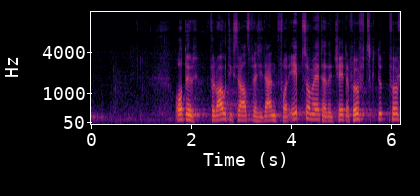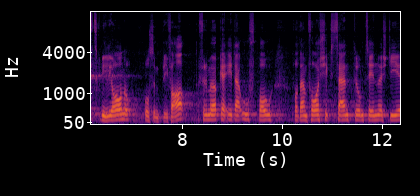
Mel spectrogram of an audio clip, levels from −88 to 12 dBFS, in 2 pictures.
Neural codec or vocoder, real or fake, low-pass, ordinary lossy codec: none; real; 14.4 kHz; Opus, 32 kbps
